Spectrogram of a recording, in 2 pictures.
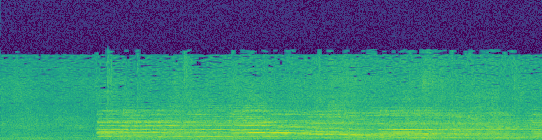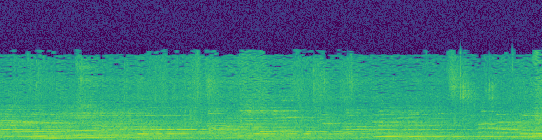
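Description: Traditional string and wind instruments play a lively melody.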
